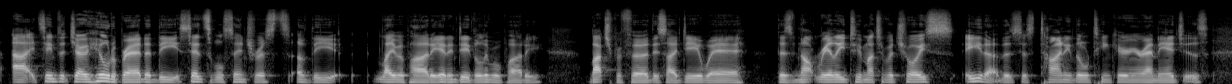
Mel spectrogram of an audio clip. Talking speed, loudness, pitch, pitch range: 200 wpm, -22 LUFS, 105 Hz, 100-115 Hz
